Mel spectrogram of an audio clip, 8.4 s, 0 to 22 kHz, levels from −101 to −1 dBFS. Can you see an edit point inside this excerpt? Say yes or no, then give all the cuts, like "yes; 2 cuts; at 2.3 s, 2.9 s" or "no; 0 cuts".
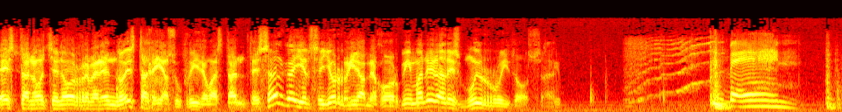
yes; 4 cuts; at 1.5 s, 3.4 s, 4.0 s, 4.5 s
